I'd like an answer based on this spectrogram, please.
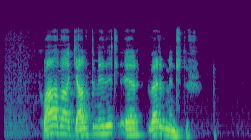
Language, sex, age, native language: Icelandic, male, 50-59, Icelandic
